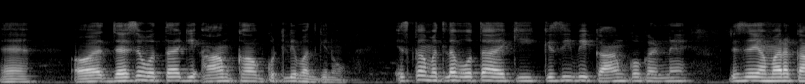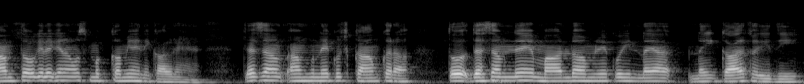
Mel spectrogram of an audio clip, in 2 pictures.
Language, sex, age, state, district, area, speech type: Hindi, male, 18-30, Rajasthan, Jaipur, urban, spontaneous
